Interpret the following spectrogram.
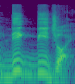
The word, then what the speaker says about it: দিগ্বিজয়: ওকে, পরবর্তী চলে যাব আমরা সন্ধিজাত শব্দে যুক্ত ব ফলায় বয় উচ্চারণ বজায় থাকে, যেমন দিগ্বিজয়।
